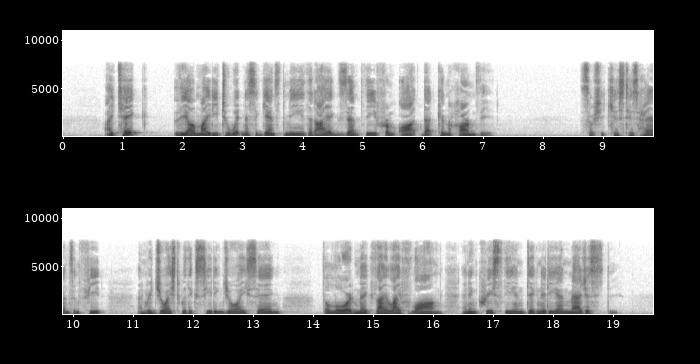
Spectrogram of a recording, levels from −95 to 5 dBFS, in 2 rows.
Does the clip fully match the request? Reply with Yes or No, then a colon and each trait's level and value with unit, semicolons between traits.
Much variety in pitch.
No: average, 3.2 semitones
